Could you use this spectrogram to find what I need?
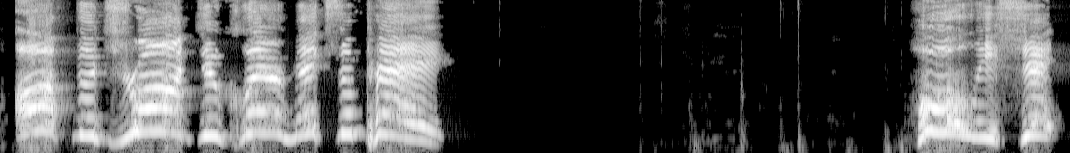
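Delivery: loud, high, slowed shouts of joy; excited yelling. Real, not acted. Fan reacting to the goal, shouting. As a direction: keep screaming in disbelief.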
